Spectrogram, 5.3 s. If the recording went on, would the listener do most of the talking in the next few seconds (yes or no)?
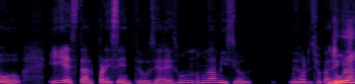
no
